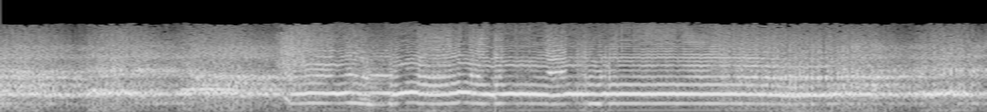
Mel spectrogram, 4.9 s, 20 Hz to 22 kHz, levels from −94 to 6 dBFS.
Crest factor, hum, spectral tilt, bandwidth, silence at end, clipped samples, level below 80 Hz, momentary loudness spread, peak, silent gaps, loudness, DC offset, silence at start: 6 dB; none; -2.5 dB/octave; 9.6 kHz; 0 s; under 0.1%; -40 dBFS; 2 LU; 0 dBFS; none; -6 LUFS; 0.5%; 0 s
